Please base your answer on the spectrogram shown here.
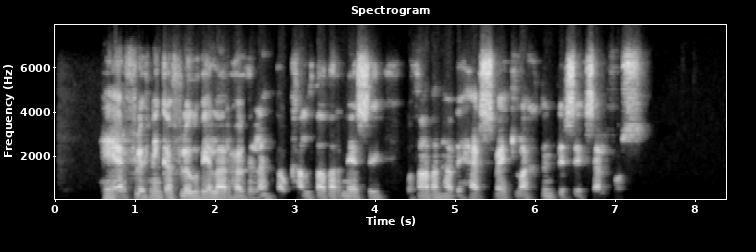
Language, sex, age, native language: Icelandic, male, 30-39, Icelandic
